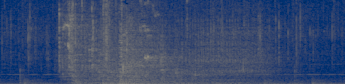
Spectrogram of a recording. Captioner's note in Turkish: Kapı Sesi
